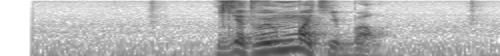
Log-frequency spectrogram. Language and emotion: Russian, angry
